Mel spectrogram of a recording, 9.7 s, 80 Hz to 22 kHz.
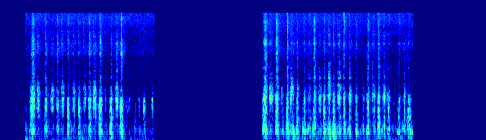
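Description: The edge of a coin scratches the latex coating off a flat, thin cardboard £15 "Luxury Lines" National Lottery scratch card lying on a dark table, held flat by one hand. Quiet, dry, rasping scrapes come in rapid, slightly uneven short strokes, grouped into two bursts of about three seconds each with silence between. A third burst begins just as the clip ends.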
